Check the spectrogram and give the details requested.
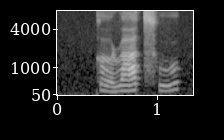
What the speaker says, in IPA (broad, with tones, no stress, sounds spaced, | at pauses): k ɤ˨˩ ɻ ä˧˥ t͡sʰ u˧˥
